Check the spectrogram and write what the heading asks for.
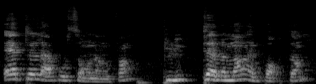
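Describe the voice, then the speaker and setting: A woman's voice: medium pitch, animated, a little slow, a little mellow. A woman from Africa lecturing parents in an emphatic, reproachful way, tripping over and repeating words as she hunts for the right one. She sits well back from the microphone, and her voice rings around an echoey room. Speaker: speaker on parenting. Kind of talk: public talk to parents. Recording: echoey room, distant mic.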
